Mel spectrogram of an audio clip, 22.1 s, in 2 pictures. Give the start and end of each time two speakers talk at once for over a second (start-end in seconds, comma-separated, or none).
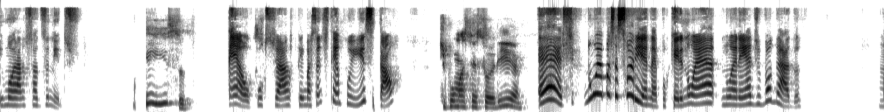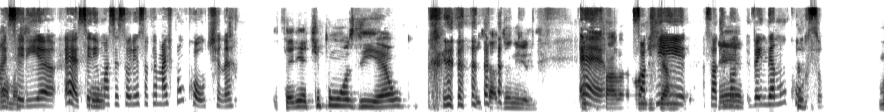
18.3-20.4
